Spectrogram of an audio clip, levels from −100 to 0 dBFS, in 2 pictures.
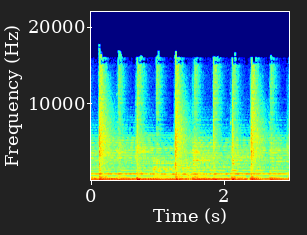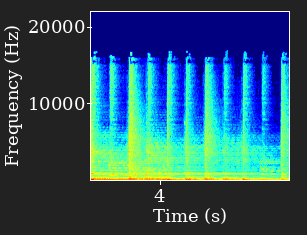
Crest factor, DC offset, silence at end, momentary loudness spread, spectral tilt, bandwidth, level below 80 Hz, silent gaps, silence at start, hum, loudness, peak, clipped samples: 20 dB; under 0.1%; 0 s; 13 LU; -5 dB/octave; 17 kHz; -28 dBFS; none; 0 s; none; -21 LUFS; -2 dBFS; under 0.1%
